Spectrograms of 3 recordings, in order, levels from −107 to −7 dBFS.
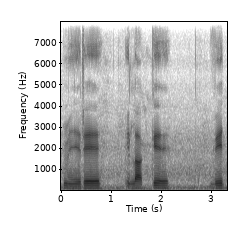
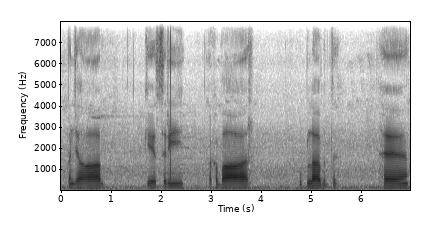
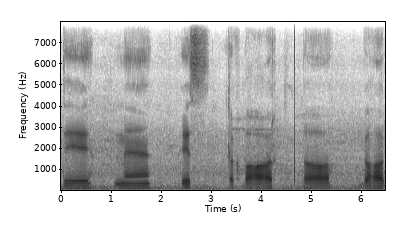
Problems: none marked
